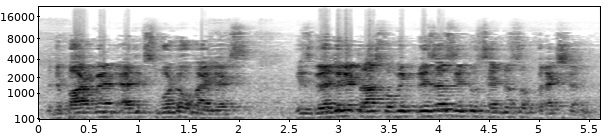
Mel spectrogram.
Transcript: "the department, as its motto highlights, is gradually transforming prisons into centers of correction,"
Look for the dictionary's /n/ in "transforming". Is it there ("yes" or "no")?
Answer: yes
